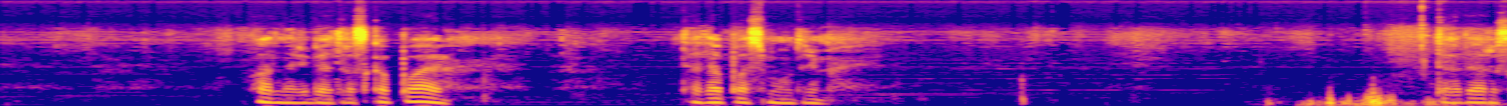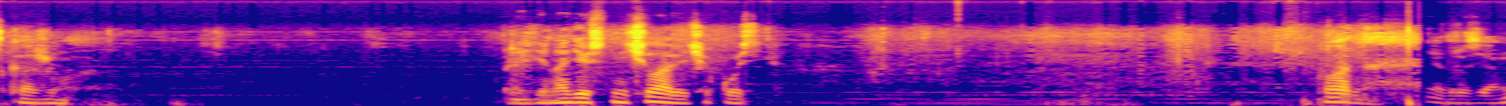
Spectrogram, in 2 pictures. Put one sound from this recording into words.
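Fingers scrape and rustle through dry soil and grass close by.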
